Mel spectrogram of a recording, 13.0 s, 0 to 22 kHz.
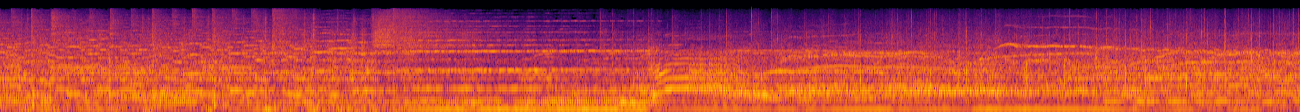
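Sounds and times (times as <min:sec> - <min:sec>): live rock band playing: 0:00.0 - 0:06.8
audience whooping and cheering: 0:05.3 - 0:13.0.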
